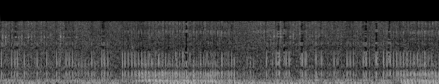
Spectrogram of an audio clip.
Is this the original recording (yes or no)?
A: yes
